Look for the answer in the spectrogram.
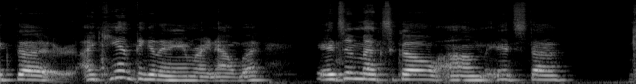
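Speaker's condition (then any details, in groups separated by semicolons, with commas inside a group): Cerebral palsy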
